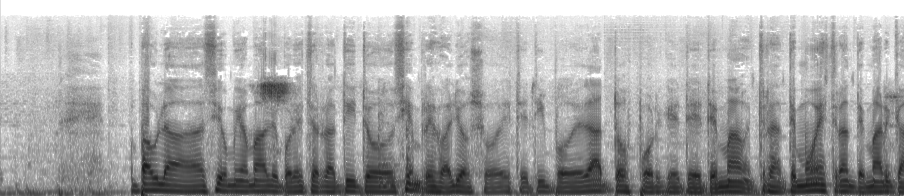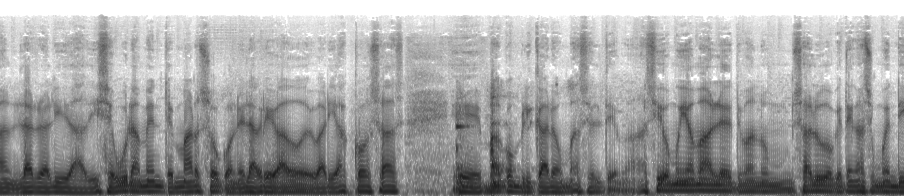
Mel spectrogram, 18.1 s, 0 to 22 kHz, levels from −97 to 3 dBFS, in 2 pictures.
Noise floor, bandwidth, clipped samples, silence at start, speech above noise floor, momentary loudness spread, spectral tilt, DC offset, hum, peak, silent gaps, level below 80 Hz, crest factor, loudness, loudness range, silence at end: -33 dBFS; 13 kHz; under 0.1%; 0 s; 20 dB; 7 LU; -7 dB/octave; under 0.1%; none; 0 dBFS; none; -30 dBFS; 12 dB; -14 LUFS; 2 LU; 0 s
